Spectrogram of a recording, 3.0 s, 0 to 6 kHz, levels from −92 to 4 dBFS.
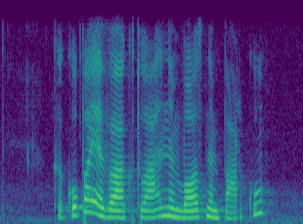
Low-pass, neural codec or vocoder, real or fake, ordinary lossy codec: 5.4 kHz; none; real; none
